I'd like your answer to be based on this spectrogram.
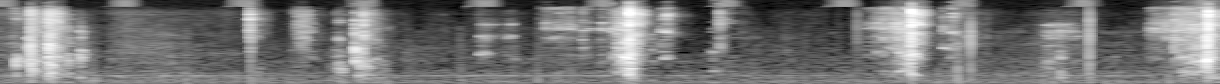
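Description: Scissors snip and trim the edges of a scored paper pocket for a Stamperia Lady Vagabond mini album, a series of crisp close cuts in irregular bursts with quiet gaps between.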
